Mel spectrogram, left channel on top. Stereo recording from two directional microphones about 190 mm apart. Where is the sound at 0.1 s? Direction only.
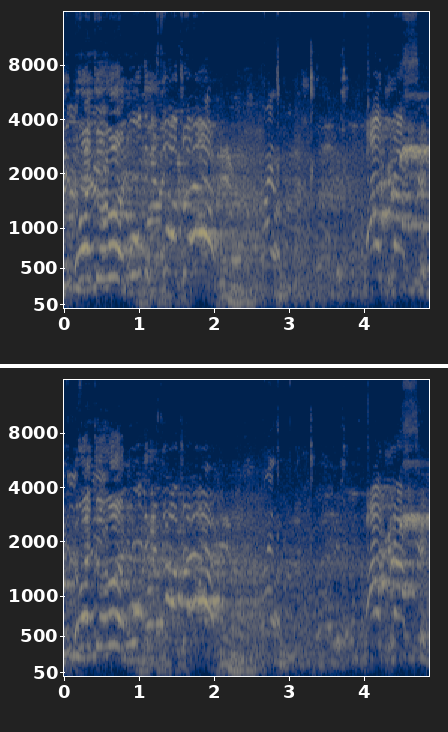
10° left (ahead or behind).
